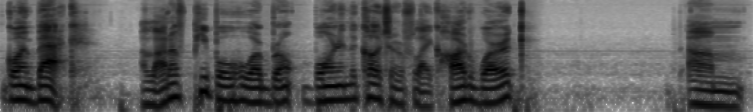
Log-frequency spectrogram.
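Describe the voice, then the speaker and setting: A man's voice: fairly low pitch, slow pace, darkish tone. A man hosting a podcast in a casual chat, laid-back and tagging his points with "bro" and "right?". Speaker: podcast host.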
